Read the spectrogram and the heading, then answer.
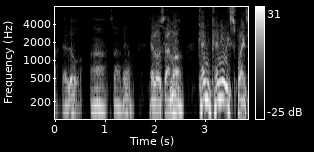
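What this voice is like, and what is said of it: Exaggerated French-Canadian accent. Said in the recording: “My dad was French-Canadian. He had this, the worst accent in the world.”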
